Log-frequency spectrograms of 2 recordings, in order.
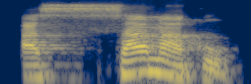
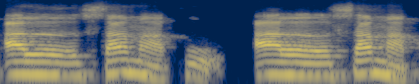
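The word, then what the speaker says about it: السمك: as samabu huruf Sin as samaku bacanya bukan alsanaku tapi langsung masuk ke huruf Sin Alif lamnya tidak terdengar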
